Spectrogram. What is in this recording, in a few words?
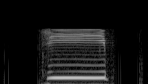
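"zip3", Cantonese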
